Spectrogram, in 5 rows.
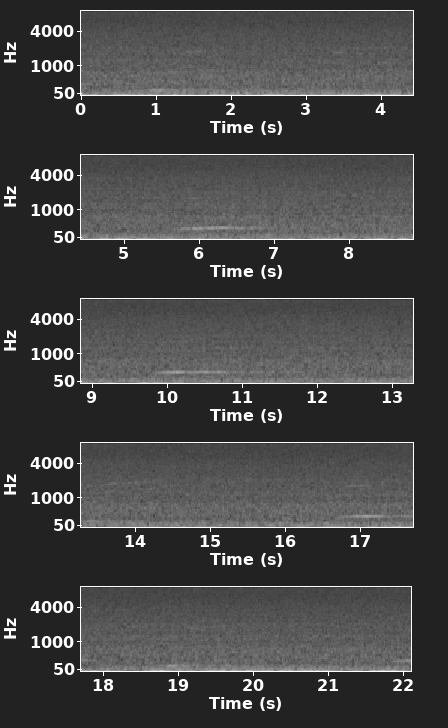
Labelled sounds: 1.4	1.6	humpback whale, 1.8 to 2.0 kHz
14.0	14.2	humpback whale, 1.95 to 2.05 kHz

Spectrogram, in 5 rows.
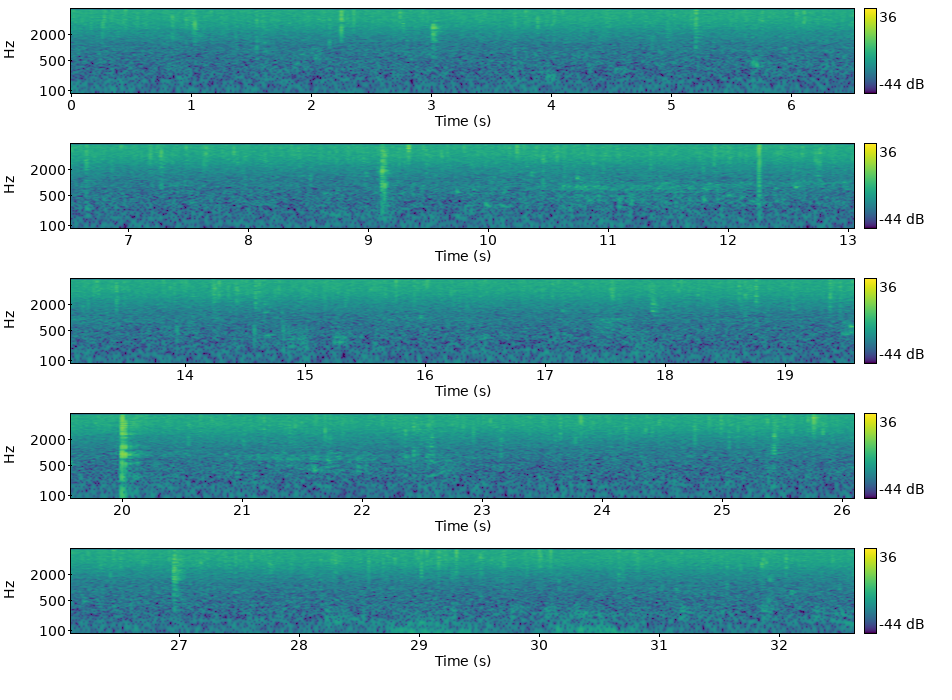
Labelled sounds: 10.6	10.9	water noise, 0.78 to 0.97 kHz

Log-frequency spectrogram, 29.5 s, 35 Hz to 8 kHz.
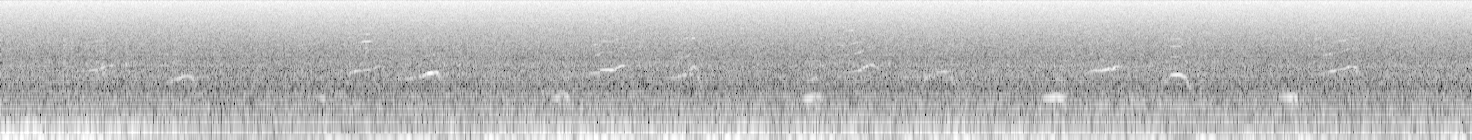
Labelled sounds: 7.2	7.5	humpback whale, 1.5 to 1.7 kHz

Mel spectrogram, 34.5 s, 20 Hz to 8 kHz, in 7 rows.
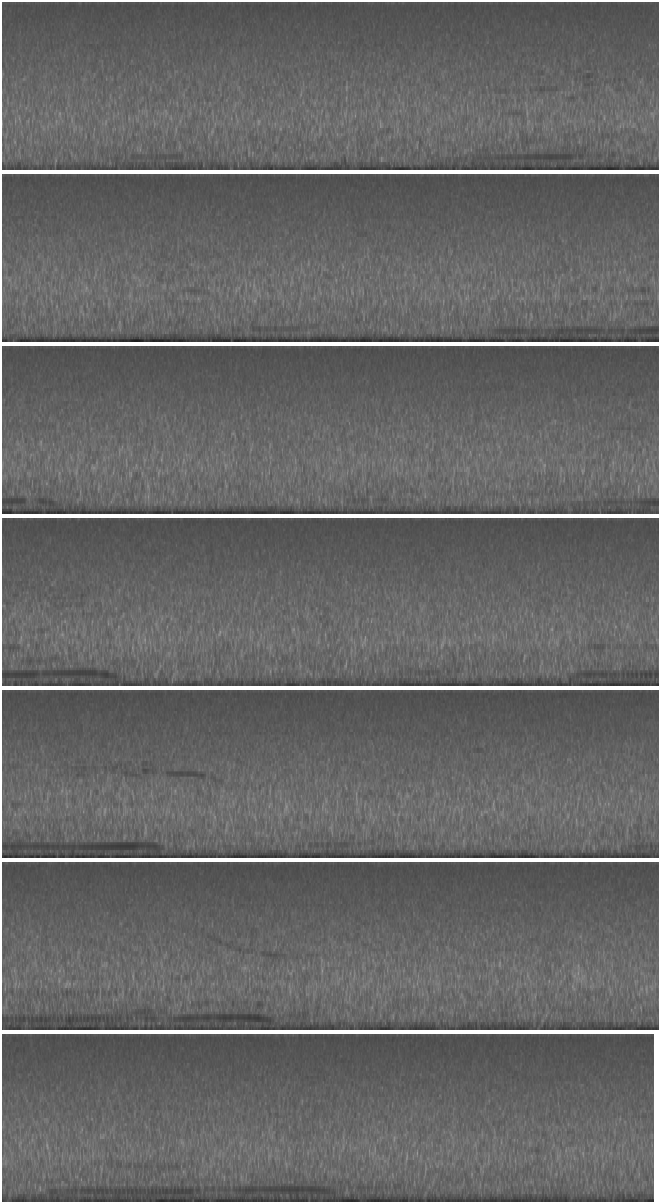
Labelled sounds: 20.9	21.3	humpback whale, 1.6 to 1.8 kHz
26.2	26.5	humpback whale, 1.5 to 2.1 kHz

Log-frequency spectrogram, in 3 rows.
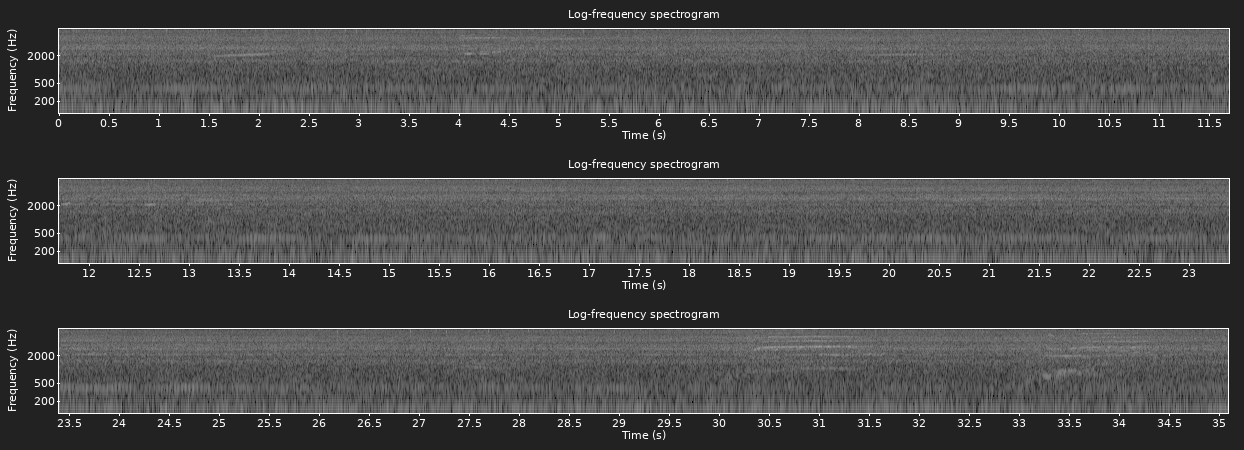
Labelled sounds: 1.5	2.1	killer whale, southern resident, 1.9 to 3.0 kHz

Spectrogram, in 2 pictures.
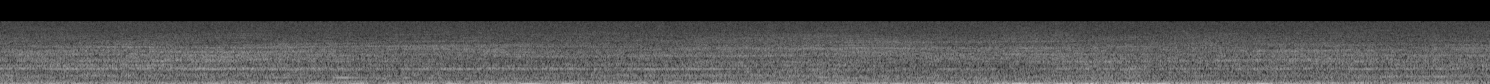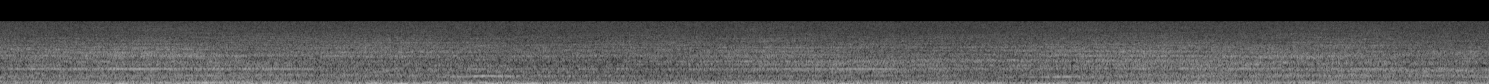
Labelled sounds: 2.6	2.9	vessel noise, 2.5 to 2.7 kHz

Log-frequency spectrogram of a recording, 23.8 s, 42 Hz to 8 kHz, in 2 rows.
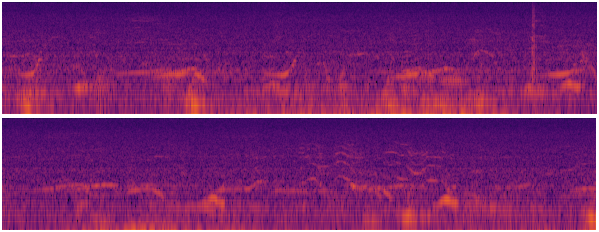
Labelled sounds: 2.5	3.0	humpback whale, 3.2 to 3.4 kHz
9.5	9.7	humpback whale, 0.80 to 0.86 kHz
18.2	18.9	humpback whale, 0.80 to 2.1 kHz
19.5	20.7	humpback whale, 1.2 to 2.6 kHz

